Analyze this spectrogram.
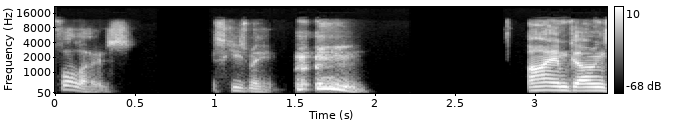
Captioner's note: clears throat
